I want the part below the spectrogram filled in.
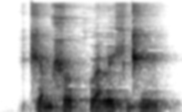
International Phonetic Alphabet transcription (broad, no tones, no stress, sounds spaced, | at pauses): t͡ʃ ɛ m ʂ ʊ kʷʰ a l ɪ ç d͡ʒ i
